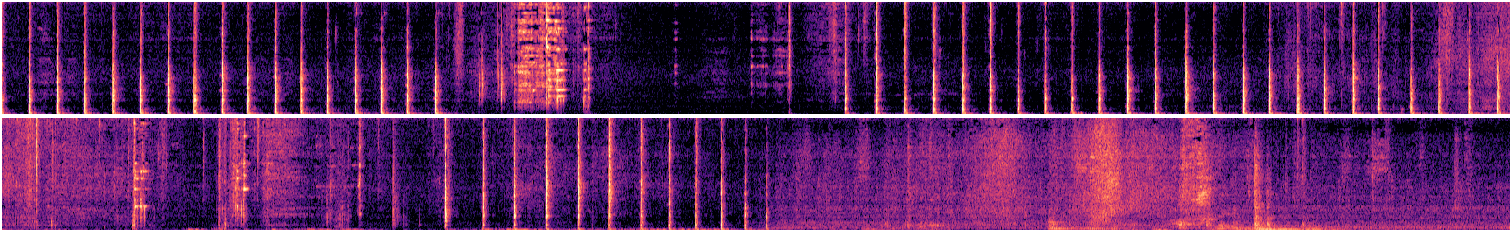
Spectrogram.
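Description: A hammer tapping on ceramic tile pieces in quick, even strikes, about four or five a second, each a sharp ringing clink, in two long runs with a pause between and a few scattered knocks after. Near the end quieter, mixed indoor sounds take over.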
